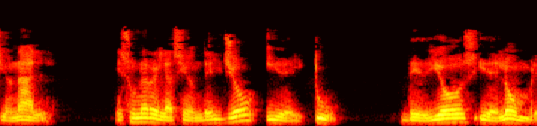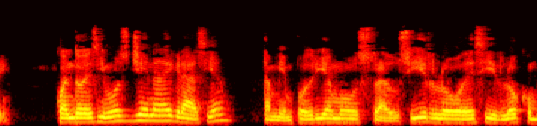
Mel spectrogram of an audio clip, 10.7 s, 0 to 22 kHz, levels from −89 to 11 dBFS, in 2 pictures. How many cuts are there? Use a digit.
0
